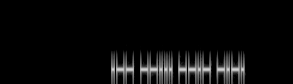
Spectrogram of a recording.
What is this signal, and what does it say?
Morse code, heard as a keyed tone, about 50 wpm, 700 Hz. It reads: W7QC
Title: Easy Call Signs Repeated 3x - 50wpm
